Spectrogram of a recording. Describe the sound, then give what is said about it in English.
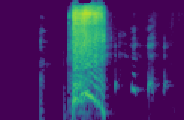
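A single short, breathy burp lasting about half a second, rough and airy with a slight falling pitch, followed by a few faint, brief vocal sounds. “That was the saddest burp ever.”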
